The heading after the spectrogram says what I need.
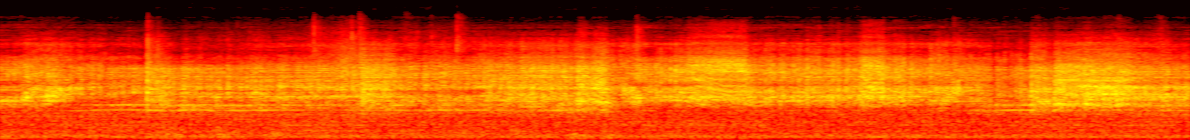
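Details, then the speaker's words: Charity-shop Magic Track toy car labouring on its track: light plastic clicking and ratcheting in uneven bursts, like gear teeth skipping; owner suspects a slipping or broken gear, to be checked by teardown. "well I also feel it sounds like gear is slipping so might have to fix that"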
